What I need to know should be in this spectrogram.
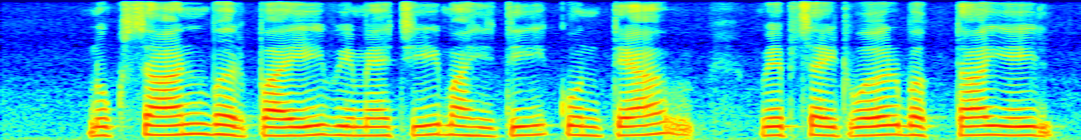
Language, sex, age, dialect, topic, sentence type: Marathi, male, 18-24, Northern Konkan, banking, question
